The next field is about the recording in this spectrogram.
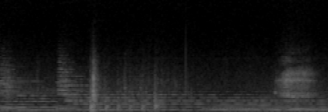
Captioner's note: knocking on door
